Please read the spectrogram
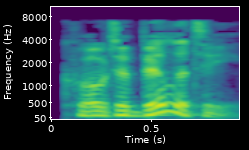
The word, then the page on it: quotability: British English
